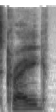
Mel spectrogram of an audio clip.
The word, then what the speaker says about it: Craig: The first name, it's Craig, but that's the English pronunciation.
